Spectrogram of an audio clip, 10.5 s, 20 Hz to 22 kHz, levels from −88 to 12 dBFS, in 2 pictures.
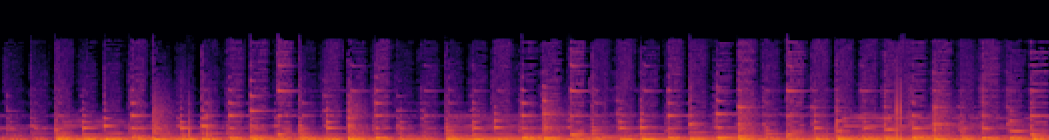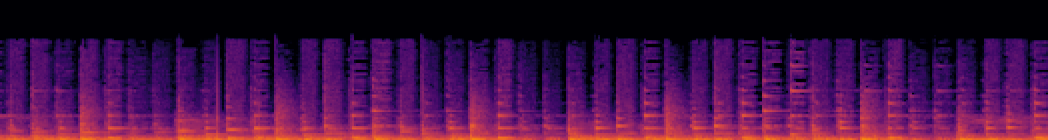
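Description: Likely electrical transients inject loud pops: doubled at 0.94–1.07 s and 6.32–6.56 s, single and strongest at 4.48–4.51 s, with the sound continuing underneath.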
